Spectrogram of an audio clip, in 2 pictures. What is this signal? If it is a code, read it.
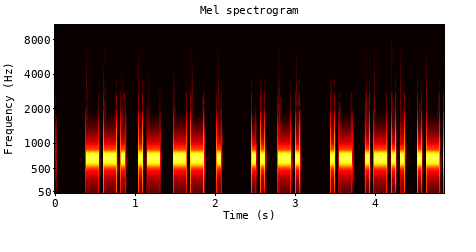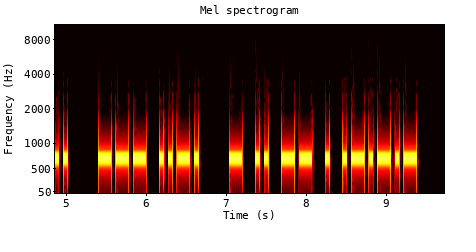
Morse code, heard as a keyed tone, about 22 wpm, 700 Hz. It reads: GAME IN ALL OF TIME.
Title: A Sound Of Thunder 22wpm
